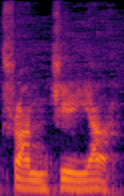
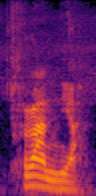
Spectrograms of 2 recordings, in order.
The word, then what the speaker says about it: Trangia: pronunciation and there was a guy from Sweden who insists it is called Trangia but other norsk people will pronounce it rania and I think both are correct depending on the dialect of where you come from I've actually cleaned my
